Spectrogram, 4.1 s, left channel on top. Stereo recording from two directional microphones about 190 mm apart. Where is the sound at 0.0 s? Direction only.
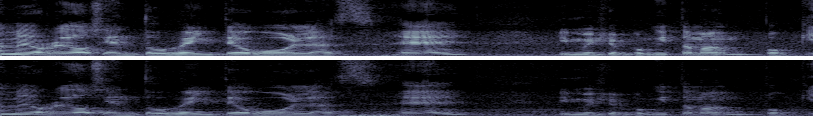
5° right (ahead or behind).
